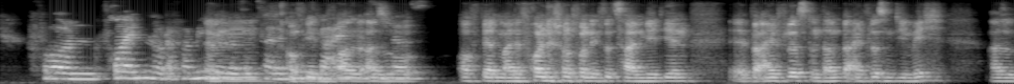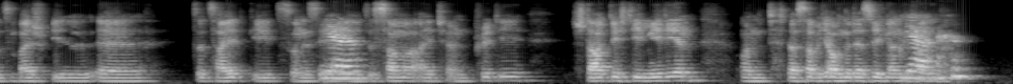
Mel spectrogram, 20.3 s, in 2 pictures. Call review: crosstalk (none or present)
present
